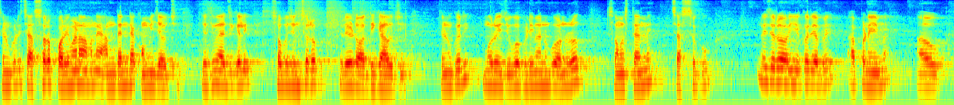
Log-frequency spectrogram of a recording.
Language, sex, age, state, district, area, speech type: Odia, male, 30-45, Odisha, Nayagarh, rural, spontaneous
